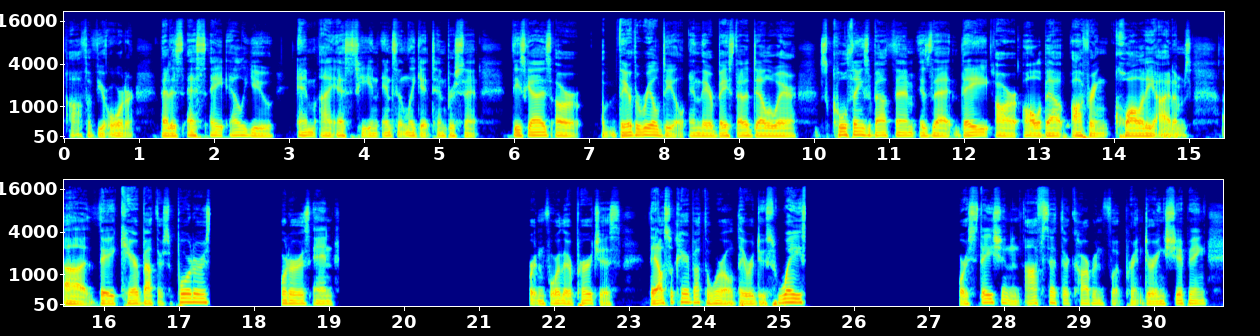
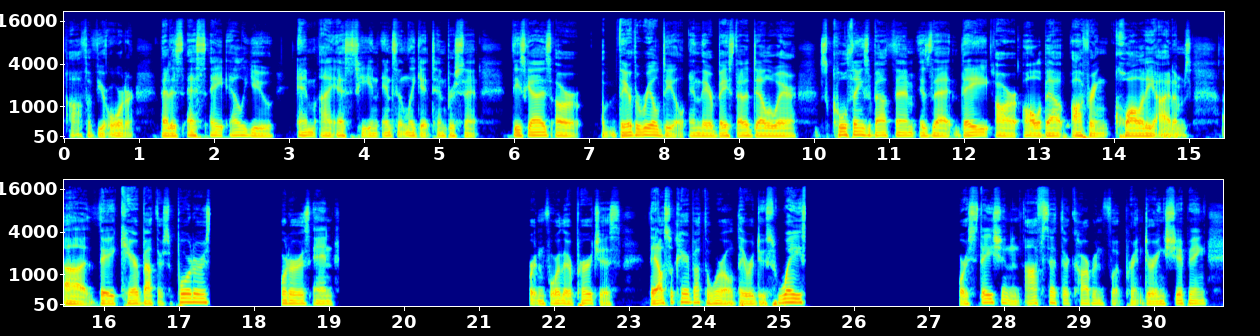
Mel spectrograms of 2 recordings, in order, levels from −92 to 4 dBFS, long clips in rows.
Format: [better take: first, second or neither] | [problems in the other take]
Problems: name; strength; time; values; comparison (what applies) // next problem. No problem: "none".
neither | audio cutting out; at 17 s for 1 s, at 19 s for 2.5 s and at 25 s for 2 s; the same in both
